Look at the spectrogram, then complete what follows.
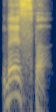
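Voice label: Vox, voices, Japanese; Nicx; Vespa; kings raid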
